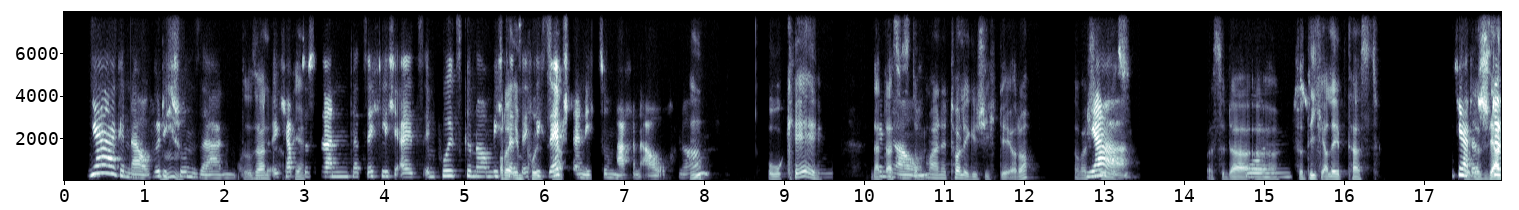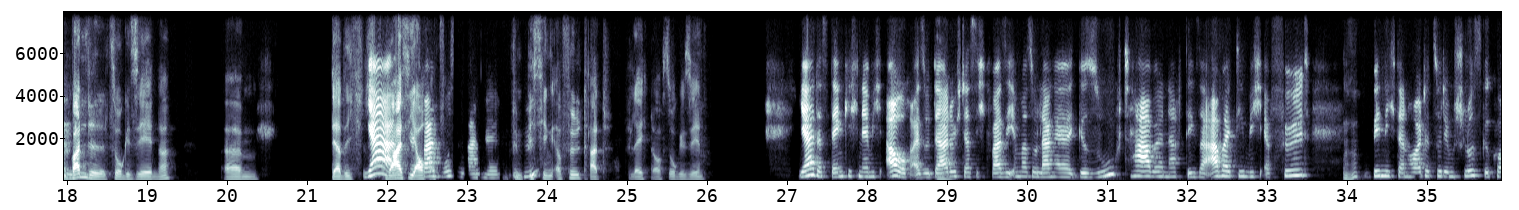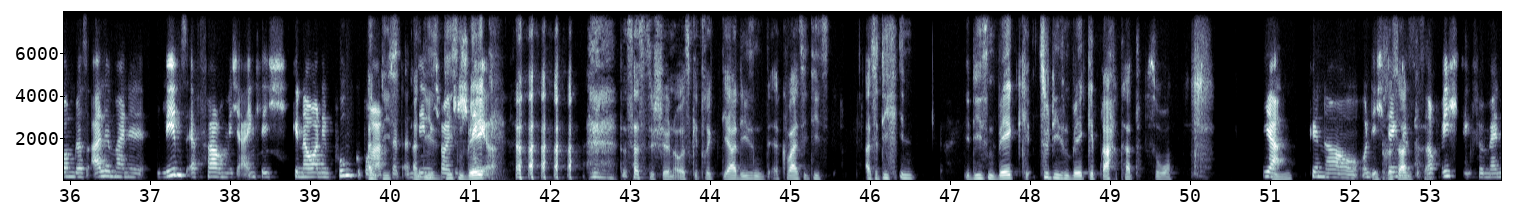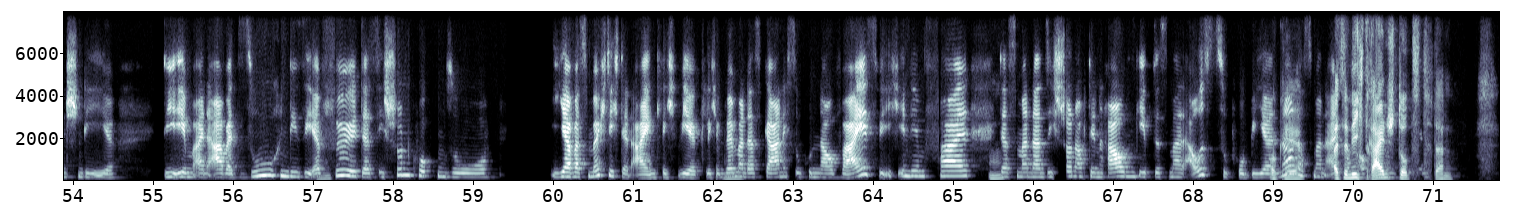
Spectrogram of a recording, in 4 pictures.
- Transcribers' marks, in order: anticipating: "Ja"; stressed: "selbstständig"; put-on voice: "okay"; stressed: "Wandel"; other background noise; anticipating: "Ja"; stressed: "auch"; stressed: "gesucht"; anticipating: "stehe"; laugh; trusting: "Das hast du schön ausgedrückt"; sniff
- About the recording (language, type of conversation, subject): German, podcast, Wie findest du eine Arbeit, die dich erfüllt?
